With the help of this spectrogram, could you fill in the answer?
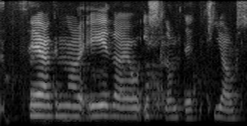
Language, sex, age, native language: Icelandic, male, 7, Icelandic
